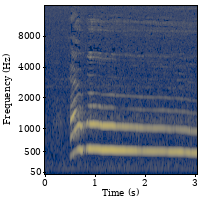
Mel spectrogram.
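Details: Chloe, a pet Brussels Griffon singing when asked: after a brief silence, one long clear howl swoops up, then holds a steady tone and sinks very slowly over about two and a half seconds.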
